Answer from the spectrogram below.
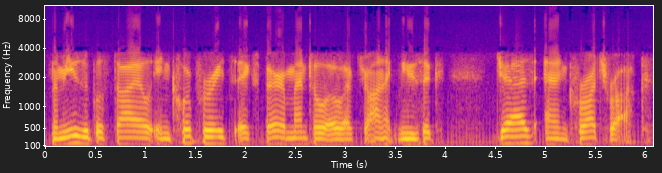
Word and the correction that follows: Krautrock: Krautrock. – That's pronounced krautrock. It's a German expression.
